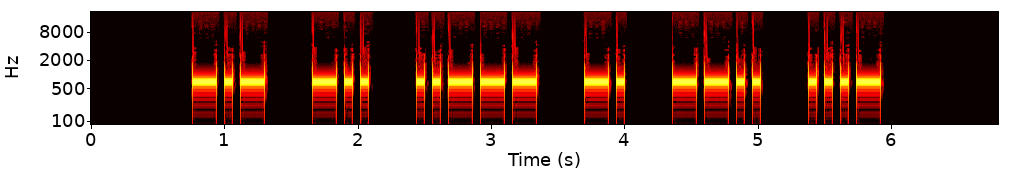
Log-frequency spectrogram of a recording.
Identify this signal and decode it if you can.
Morse code, heard as a keyed tone, about 20 wpm, spaced as for 14 wpm, 700 Hz. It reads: KD2NZV
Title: 245 Lesson 39g - Letter z - Call Signs 20wpm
